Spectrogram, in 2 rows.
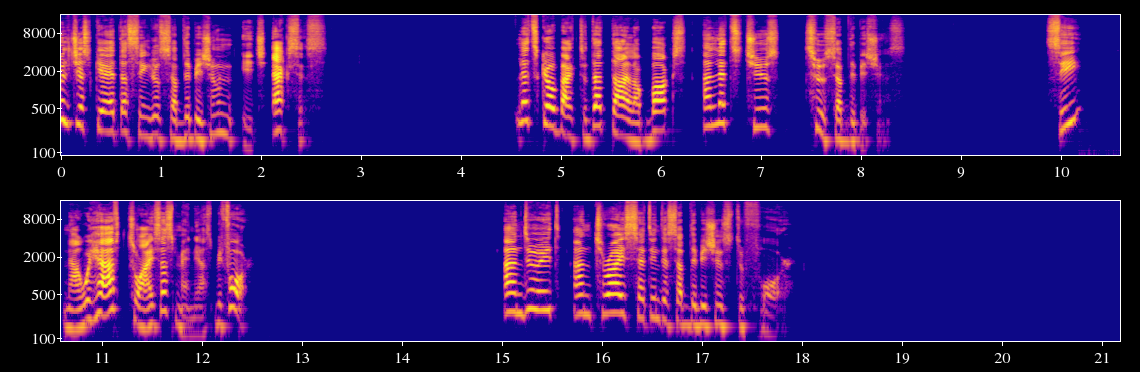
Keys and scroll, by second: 0.3 ctrl+z, 7.4 2, 18.1 4.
